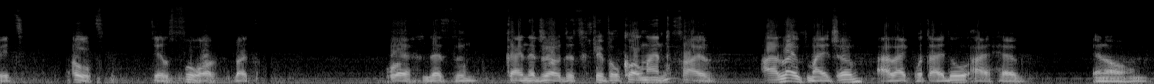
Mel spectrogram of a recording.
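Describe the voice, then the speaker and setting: A man's voice: deep voice, noisy background. A young man from Montenegro with a Montenegrin accent, rambling and swearing casually as he rides a motorcycle, talking into a helmet mic. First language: Serbian. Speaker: motovlogger. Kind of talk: casual riding commentary. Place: riding a motorcycle in city traffic.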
